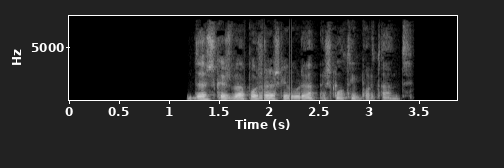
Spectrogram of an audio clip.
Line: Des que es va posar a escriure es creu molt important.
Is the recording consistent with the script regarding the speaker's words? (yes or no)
no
